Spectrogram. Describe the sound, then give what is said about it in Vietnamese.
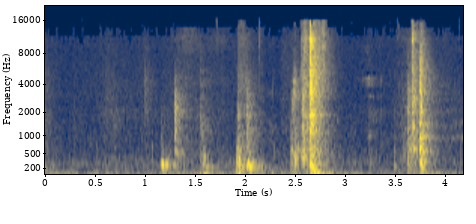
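A door being opened in a century-old hotel: a few sharp knocks, rattles and thuds spaced unevenly, with a louder bang midway and another near the end. “Mở cái cửa đó ra là có gì không?”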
